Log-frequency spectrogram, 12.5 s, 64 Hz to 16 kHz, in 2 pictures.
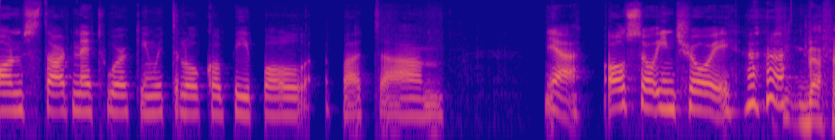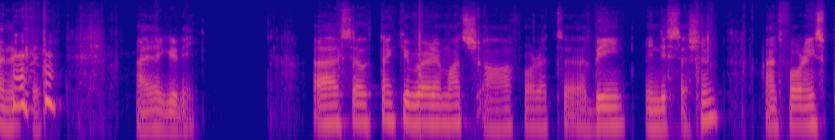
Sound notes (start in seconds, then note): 5.7 laughs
